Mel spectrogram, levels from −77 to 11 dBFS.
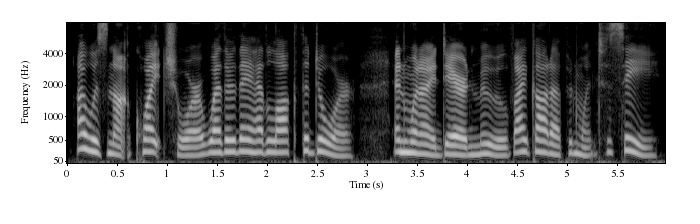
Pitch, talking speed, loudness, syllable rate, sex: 215 Hz, 230 wpm, -17 LUFS, 5.0 syllables/s, female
